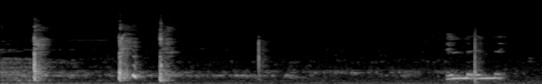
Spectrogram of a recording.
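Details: Child who has a cough and fever: three or four short, sharp coughs in a quiet room, with brief faint voice afterward.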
